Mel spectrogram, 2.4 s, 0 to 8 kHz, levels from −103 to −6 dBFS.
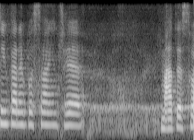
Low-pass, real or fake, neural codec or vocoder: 7.2 kHz; fake; codec, 24 kHz, 0.9 kbps, WavTokenizer, small release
